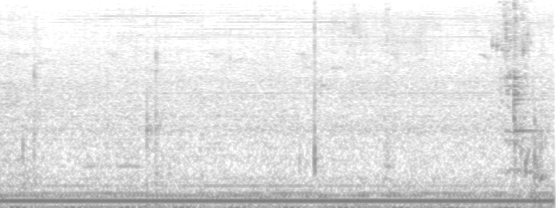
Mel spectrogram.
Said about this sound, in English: Oh, that's good water.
